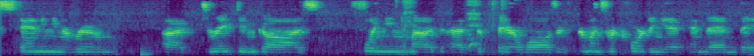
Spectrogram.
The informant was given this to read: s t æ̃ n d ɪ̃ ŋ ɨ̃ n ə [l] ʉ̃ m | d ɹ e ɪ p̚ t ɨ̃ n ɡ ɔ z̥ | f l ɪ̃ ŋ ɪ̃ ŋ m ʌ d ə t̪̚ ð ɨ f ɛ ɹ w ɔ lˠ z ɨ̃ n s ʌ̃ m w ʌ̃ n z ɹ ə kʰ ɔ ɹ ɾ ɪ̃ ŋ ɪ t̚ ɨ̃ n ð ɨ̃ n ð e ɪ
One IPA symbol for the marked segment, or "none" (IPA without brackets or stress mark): ɹ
